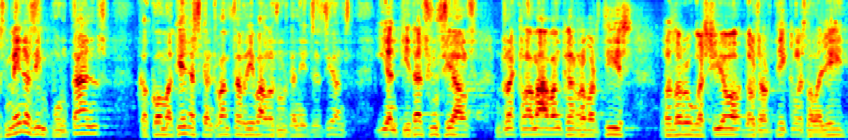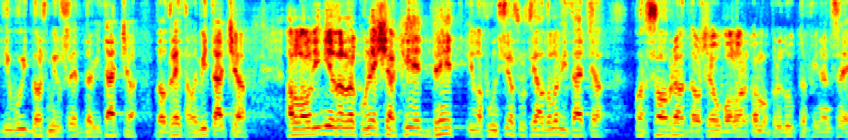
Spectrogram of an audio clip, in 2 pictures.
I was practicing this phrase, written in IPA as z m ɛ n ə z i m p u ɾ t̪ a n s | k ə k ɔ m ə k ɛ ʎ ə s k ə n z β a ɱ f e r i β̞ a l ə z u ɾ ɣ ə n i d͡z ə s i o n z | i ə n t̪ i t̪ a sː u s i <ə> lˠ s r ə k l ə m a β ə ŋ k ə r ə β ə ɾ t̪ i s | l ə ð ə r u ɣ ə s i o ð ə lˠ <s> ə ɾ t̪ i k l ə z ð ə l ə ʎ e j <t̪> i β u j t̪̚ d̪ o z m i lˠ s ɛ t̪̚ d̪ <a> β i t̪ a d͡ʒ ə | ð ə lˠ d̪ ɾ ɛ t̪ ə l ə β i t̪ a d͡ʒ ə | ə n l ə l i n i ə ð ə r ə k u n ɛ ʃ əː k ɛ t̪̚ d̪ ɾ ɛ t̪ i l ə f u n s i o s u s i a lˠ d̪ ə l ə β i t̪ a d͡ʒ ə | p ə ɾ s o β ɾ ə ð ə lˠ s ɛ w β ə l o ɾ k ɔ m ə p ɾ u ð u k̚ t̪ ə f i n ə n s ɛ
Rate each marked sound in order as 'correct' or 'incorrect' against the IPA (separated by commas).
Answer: incorrect, incorrect, incorrect, incorrect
